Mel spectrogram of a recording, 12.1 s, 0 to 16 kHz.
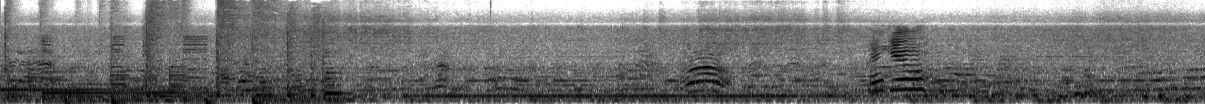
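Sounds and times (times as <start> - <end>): noisy crowd: 0.0 - 12.0.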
